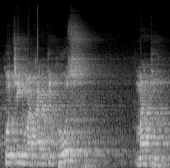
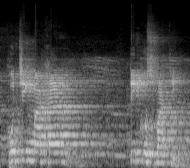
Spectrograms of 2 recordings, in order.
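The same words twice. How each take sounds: First: The pause comes after tikus. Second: The pause comes after makan.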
